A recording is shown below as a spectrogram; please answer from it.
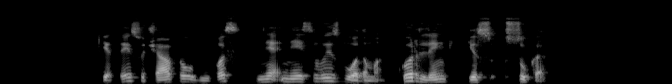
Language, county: Lithuanian, Vilnius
